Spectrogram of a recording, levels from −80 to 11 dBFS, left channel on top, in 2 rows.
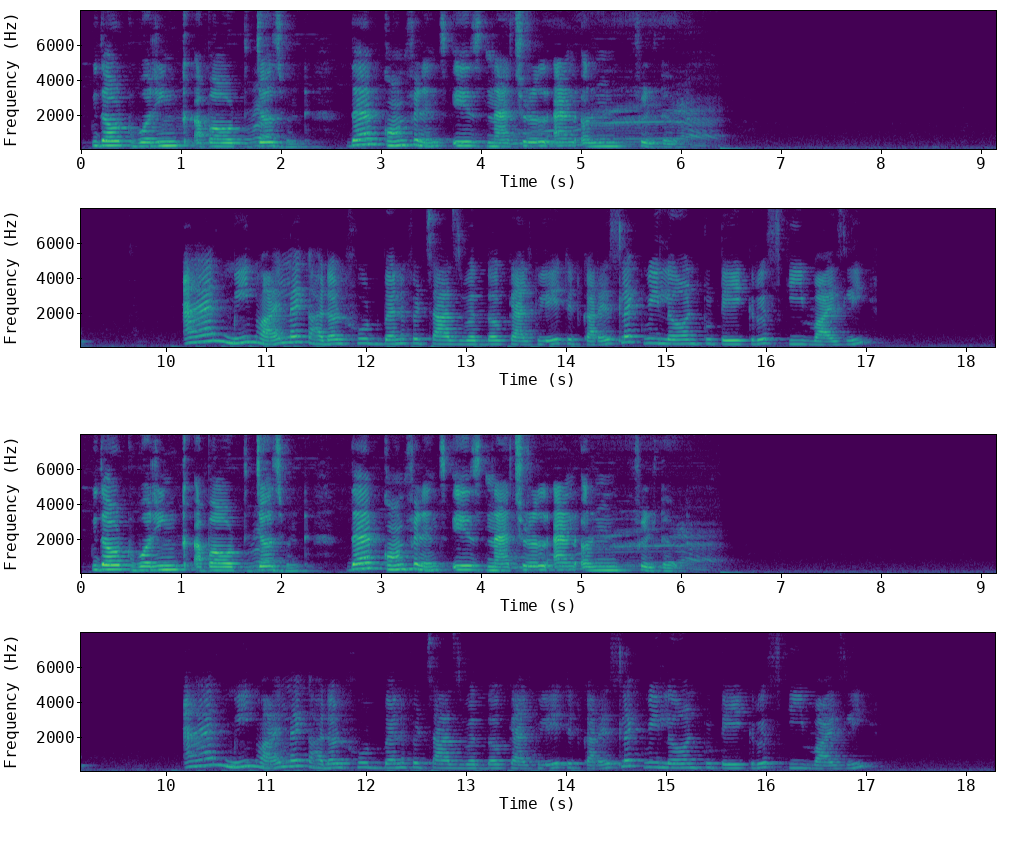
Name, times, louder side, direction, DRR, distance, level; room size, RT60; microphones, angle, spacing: voice 1, 0.1-2.3 2.7-6.0, right 2 dB, 20° right, 0.6 m, -21 dB
sound 1, 0.7-2.0 3.9-6.5 10.5-10.7, left 2 dB, 20° left, 0.7 m, -40 dB
voice 2, 10.2-17.1, left 6 dB, 40° left, 0.4 m, -27 dB
11.5 x 4.1 x 5.3 m
head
